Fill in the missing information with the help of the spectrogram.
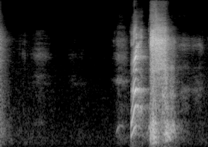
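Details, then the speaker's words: Acted "diseased sneeze" imitation in a demonstration of sneeze types: a voiced intake, then a loud, hissing sneeze burst. "So yeah, first one will be the normal sneeze, like usual. Sorry. The diseased sneeze."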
